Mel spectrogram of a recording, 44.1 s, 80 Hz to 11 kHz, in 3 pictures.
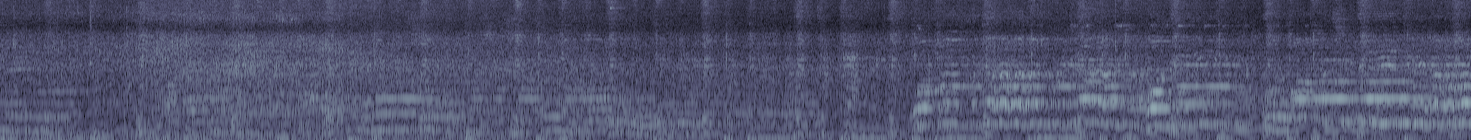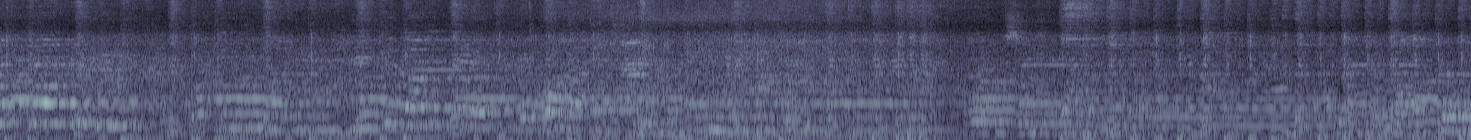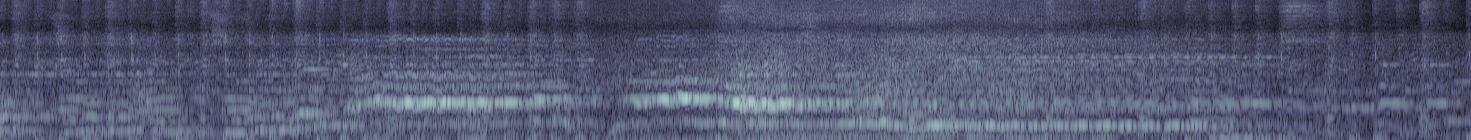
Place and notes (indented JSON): {
  "title": "Yuren Rd., Beitou Dist. - Community party",
  "date": "2013-09-30 19:23:00",
  "description": "Community party, Intersection, Traffic Noise, Sony PCM D50 + Soundman OKM II",
  "latitude": "25.13",
  "longitude": "121.50",
  "altitude": "11",
  "timezone": "Asia/Taipei"
}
